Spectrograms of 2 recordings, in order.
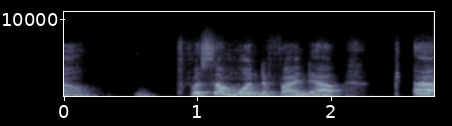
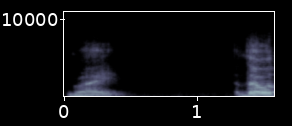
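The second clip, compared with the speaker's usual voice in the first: normal talking voice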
